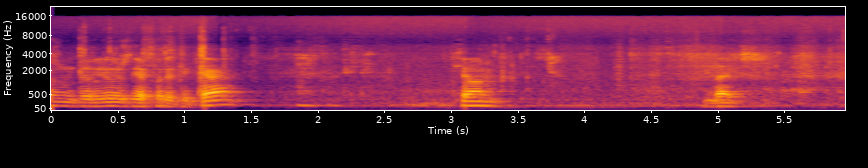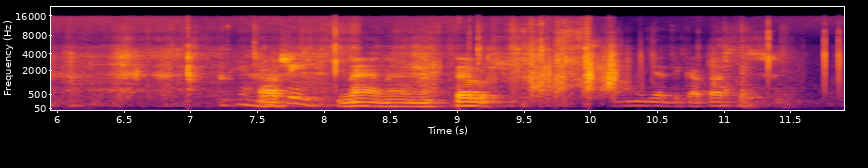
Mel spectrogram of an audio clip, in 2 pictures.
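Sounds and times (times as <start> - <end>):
person speaking: 0.0 - 11.6.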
